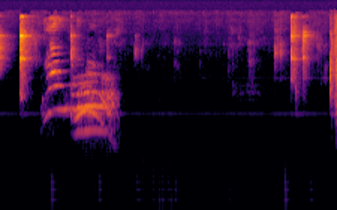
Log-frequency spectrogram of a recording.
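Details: Foster kittens watching a microwave while waiting to eat. A brief squeak comes first, then one drawn-out, wavering kitten meow, a long silence, and a few faint scratchy sounds at the end.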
